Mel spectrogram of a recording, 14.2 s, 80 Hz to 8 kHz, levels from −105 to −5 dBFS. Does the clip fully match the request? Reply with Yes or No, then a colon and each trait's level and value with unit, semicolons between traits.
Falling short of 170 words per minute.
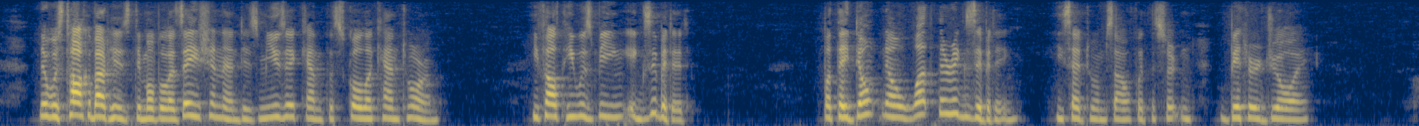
Yes: average, 150 wpm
